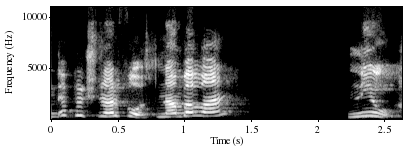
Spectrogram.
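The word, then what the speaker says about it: μ: coefficient we we spell we pronounce this as new new into R so what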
